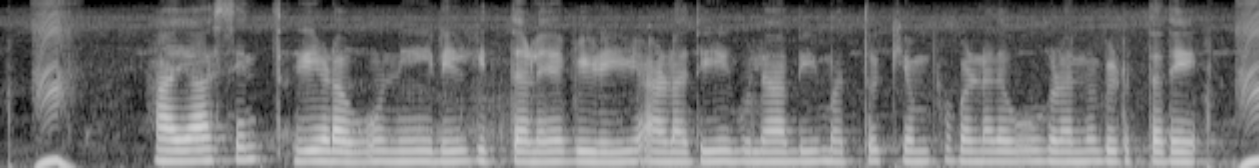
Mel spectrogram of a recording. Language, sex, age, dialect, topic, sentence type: Kannada, female, 31-35, Mysore Kannada, agriculture, statement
